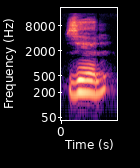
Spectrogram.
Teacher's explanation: while you speak when you say the word zeal for example you should be able to sense the vibration of the vocal fold for the entire time that you take to pronounce the word because all three sounds are voiced so vibration of the vocal fold for producing the sound is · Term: voiced sound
